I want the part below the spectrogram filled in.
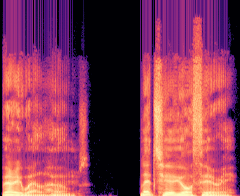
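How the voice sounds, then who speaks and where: A man's voice: a bass voice, sing-song, normal speed, dry recording, studio quality, exaggerated voice. A man voicing a skeptical, bristling police inspector in a detective audiobook, speaking in blunt, terse phrases.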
